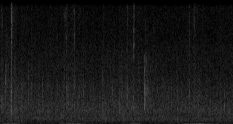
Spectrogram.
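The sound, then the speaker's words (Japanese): Rain patters on a clear vinyl umbrella, a faint, soft crackle of many scattered drops with a few slightly sharper taps standing out, steady and quiet throughout with no talking. “傘を雨が叩く音も結構好きなんです。ビニール傘だと透明だから、雫が伝って流れていくのも見えて”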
